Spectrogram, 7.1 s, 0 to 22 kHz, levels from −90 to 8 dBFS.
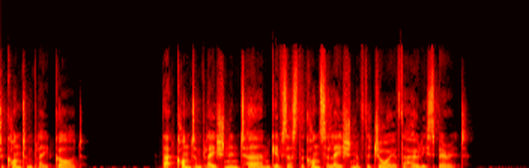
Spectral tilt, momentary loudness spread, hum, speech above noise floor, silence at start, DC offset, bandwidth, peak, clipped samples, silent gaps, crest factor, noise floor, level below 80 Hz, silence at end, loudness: -3.5 dB/octave; 8 LU; none; 42 dB; 0 s; under 0.1%; 16 kHz; -10 dBFS; under 0.1%; none; 22 dB; -73 dBFS; -50 dBFS; 0.85 s; -31 LUFS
